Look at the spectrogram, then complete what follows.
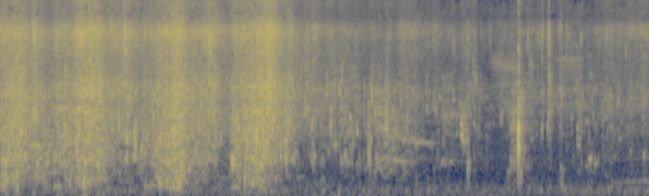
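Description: Pond water splashing heavily as men wading in it haul a fishing net, for about three and a half seconds, then lighter sloshing with one sharp smack about six and a half seconds in.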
